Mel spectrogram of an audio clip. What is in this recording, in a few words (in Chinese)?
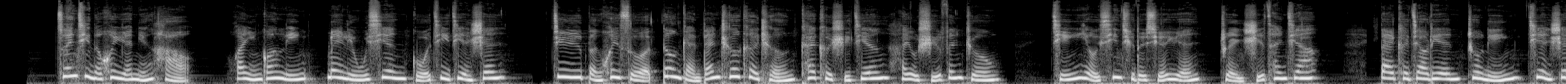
女 广播 动感单车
